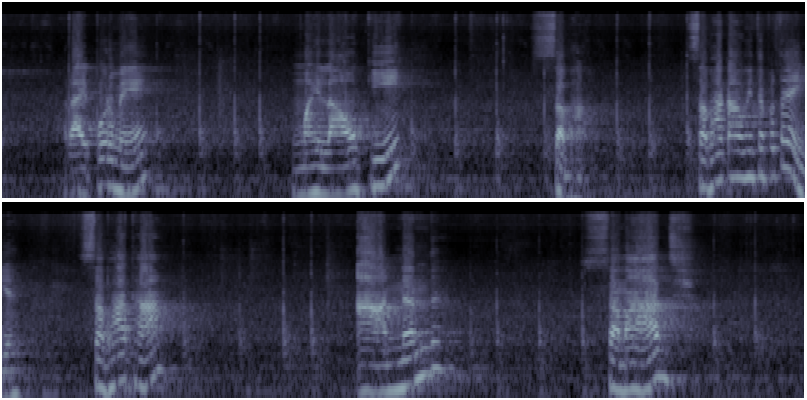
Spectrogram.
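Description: A man speaks slowly and clearly through a close microphone, in short phrases with pauses.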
